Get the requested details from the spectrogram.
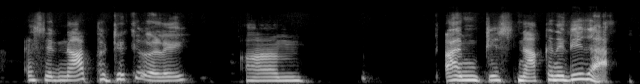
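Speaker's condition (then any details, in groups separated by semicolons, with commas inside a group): Cerebral palsy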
